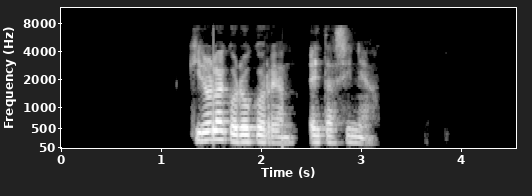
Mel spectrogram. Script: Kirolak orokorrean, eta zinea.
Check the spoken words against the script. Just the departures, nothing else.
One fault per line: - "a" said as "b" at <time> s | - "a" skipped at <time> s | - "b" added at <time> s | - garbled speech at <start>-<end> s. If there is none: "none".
none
